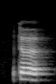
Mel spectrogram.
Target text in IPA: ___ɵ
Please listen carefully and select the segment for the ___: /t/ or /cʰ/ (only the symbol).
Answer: t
